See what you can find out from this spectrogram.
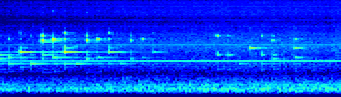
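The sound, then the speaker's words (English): A quick series of high, bright electronic chimes rings out in an uneven burst, a smartwatch ringing during a sermon, fairly quiet against a low hum with no talking. “I didn't even think my watch would ring.”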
